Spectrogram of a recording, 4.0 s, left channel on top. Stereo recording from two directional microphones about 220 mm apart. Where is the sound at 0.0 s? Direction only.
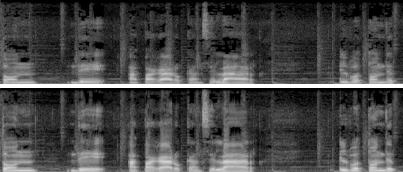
50° right (ahead or behind).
